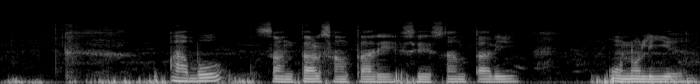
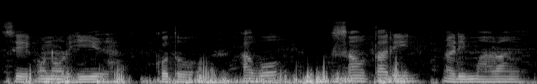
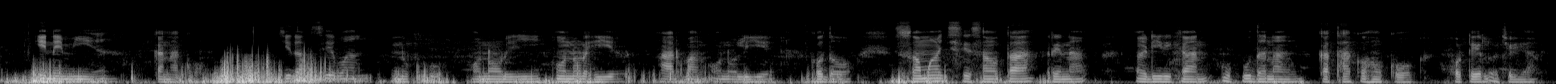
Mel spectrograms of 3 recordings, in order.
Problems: none marked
